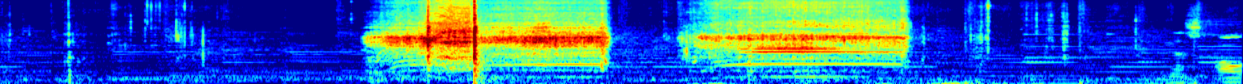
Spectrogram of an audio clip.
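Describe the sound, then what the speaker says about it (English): Pneumatic rivet gun driving rivets through a rail into a corn head deck plate, two loud bursts of harsh rattling hammering, about a second each, separated by a brief pause, with a sharp crack in the first burst. "If you don't have a pneumatic rivet gun, I do recommend getting one."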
